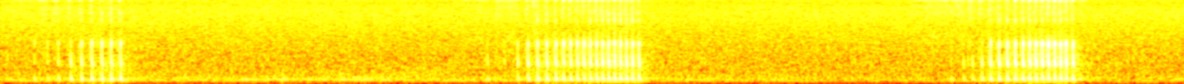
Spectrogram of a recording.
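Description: A Boston Terrier puppy snores in rough, rattling bursts, each lasting under a second, about every two seconds.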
